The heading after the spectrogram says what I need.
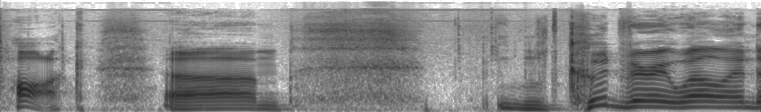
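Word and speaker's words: Haack: guy that uh is Matt Hawk it's pronounced Hawk um could very well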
